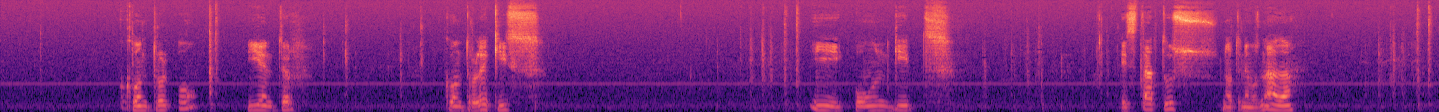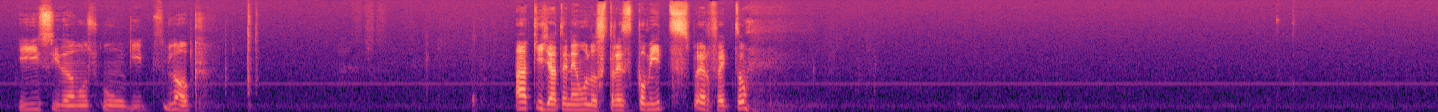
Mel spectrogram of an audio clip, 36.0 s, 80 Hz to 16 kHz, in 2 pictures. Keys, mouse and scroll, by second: 1.3 ctrl+c, 1.7 ctrl+o, 2.6 Return, 5.0 ctrl+x, 9.1-10.1 typing, 12.4-13.5 typing, 13.8 Tab, 14.3 Return, 17.0-18.0 typing, 19.9-21.0 typing, 21.1 Return, 33.9 click.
